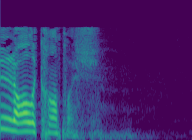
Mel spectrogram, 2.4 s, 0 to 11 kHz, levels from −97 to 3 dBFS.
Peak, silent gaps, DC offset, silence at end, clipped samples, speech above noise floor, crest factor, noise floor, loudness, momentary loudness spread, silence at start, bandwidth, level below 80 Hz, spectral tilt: -12 dBFS; none; under 0.1%; 1.25 s; under 0.1%; 57 dB; 18 dB; -84 dBFS; -26 LUFS; 23 LU; 0 s; 5.8 kHz; -64 dBFS; -9 dB/octave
